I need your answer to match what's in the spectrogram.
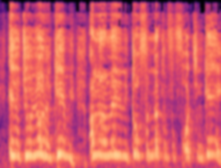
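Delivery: acted shouting. Retelling a car seller's words: imitating a seller shouting. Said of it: "He's shouting at me".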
